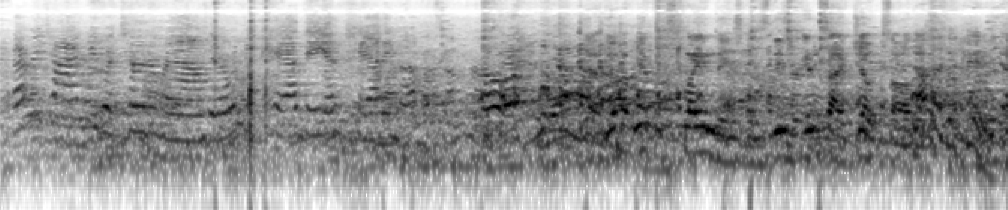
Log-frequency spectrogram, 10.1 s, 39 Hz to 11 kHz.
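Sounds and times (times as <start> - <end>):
tableware clinking: 2.1 - 2.8, 6.1 - 8.6.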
